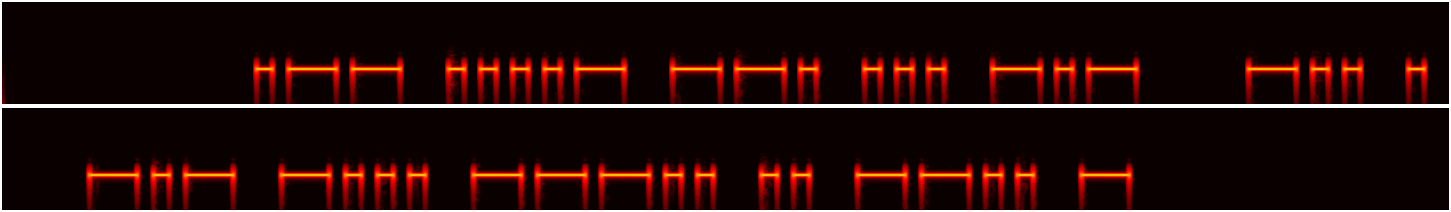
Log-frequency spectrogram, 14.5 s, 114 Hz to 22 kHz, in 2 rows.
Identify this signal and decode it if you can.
Morse code, heard as a keyed tone, about 16 wpm, 700 Hz. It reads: W4GSK DE KB8IZT
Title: USA Callsign DE Callsign 15wpm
